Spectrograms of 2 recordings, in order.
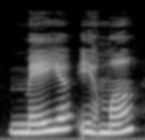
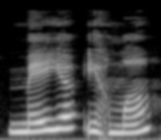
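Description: No difference in how they are said.

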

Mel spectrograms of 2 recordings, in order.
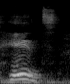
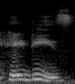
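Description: First: The final e is silent. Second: The final e is pronounced. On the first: The speaker calls it wrong. "it looks as if it's Hades" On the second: The speaker calls it right. "but it's actually Hades, it's pronounced as Hades"

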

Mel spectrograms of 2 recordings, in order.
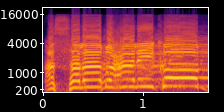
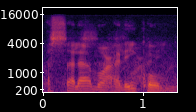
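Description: First: The greeting is said at its loudest. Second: The greeting is said at normal volume.

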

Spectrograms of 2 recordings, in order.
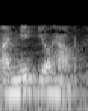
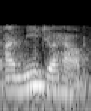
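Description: First: The words need and your stay separate. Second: The words need and your blend together. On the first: "并没有读" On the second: "我们读的是"

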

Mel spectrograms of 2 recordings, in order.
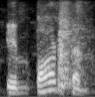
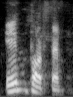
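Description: First: The stress is on the second syllable. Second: The stress is on the first syllable. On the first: "Yang kedua jadi" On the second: "Pertama, misalnya pertama"

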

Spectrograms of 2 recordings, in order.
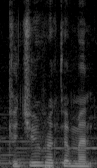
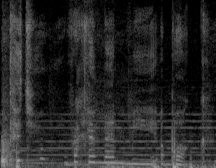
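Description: First: It is said without a put-on girl voice. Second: It is said in a put-on girl voice.

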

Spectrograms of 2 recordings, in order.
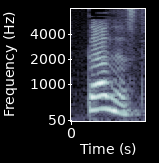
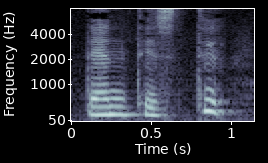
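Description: First: The t after the n is dropped. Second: The t after the n is clearly pronounced. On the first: The speaker calls it right. "n 다음에 t 발음이 안 나니까" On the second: The speaker calls it wrong. "dentist가 아니라"

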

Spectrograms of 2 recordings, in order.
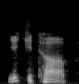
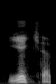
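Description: First: The stress falls on the last syllable. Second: The stress falls on the first word, yek. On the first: It means any book, indefinitely. "sona vurgu yaptığımız zaman" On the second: It means one book, as a count. "yeke vurgu yaptığımız zaman"

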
